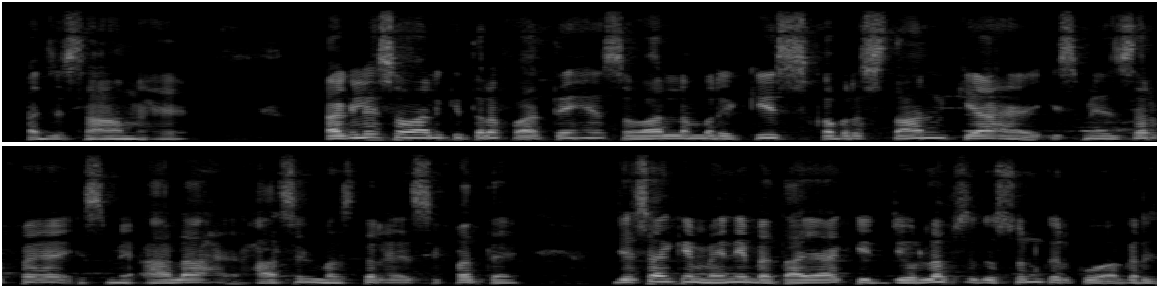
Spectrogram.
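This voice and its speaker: A man's voice: medium pitch, muffled recording. A man teaching a grammar lesson for exam prep. He reads out quiz questions, answers them himself and keeps checking in with his listeners.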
